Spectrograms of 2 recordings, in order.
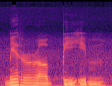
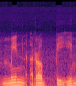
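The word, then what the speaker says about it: مِنْ رَبِّهِمْ: Mir rabbihim. Bacanya harus seperti itu. Jadi tidak boleh dibaca min rabbihim, itu tidak boleh. Harus dibaca mir rabbihim.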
